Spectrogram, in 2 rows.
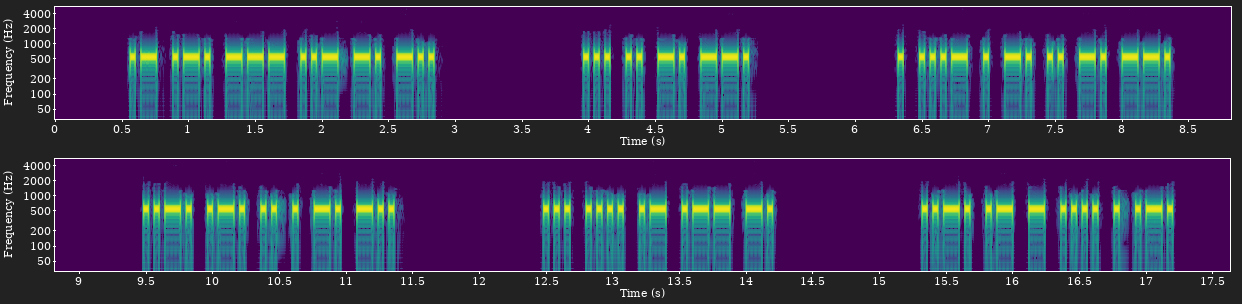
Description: Morse code, heard as a keyed tone, about 30 wpm, 550 Hz. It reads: AROUND SING EVENING FRIEND SHAWN FATHER
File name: Ultimate Word List / 30WPM Ultimate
